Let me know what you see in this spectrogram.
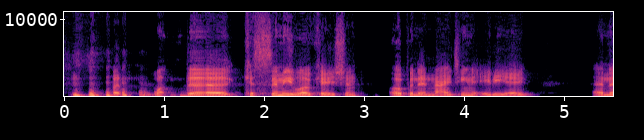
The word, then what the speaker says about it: Kissimmee: Yeah, so a lot of people say Kissimmee, but it's really Kissimmee. So it's kind of the end of that, those S's, that's really kind of like emphasizes the syllable and whatnot.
